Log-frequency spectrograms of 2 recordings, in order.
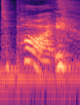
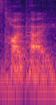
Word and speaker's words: Taipei: was love taipei now i was calling it to pie for a really long time until uh emma novella told me that it's taipei so apologies that i butchered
